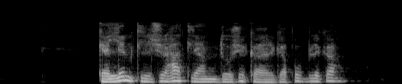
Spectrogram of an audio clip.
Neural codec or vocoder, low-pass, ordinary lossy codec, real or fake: none; 7.2 kHz; MP3, 96 kbps; real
